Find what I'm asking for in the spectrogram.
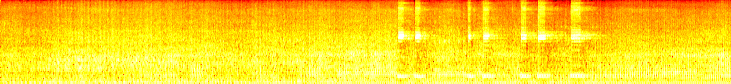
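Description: A group of seven low-displacement motorcycles rides together on a road, engines droning loud and steady at close range, with several short horn toots sounding near the end and a faint voice in the background.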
